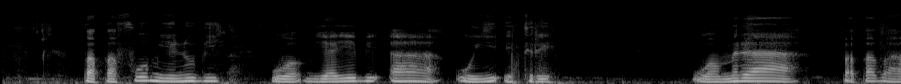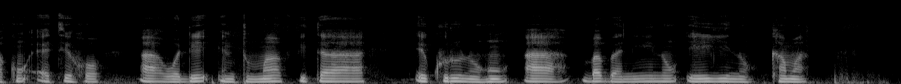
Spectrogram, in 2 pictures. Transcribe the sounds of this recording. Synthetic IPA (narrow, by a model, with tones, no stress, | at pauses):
pʰa˨pʰa˨fʊ˦ɔ˦m̃˨je˨nũ˦bi˦ | wɔ˨bɪ˨a˨je˦bi˦a˦wɔ˨ji˦ʔe˨tʰi˨ɾe˦ | wɔ˨mɪ̃˦ɾa˦˨ | pʰa˨pʰa˦baː˨kʰʊ̃˦ʔɛ˦tʰɪ˦hɔ˦a˨wɔ˨dɪ˦n̩˨tʰʊ̃˨mã˦fi˦tʰaː˦ | e˦kʰu˦ɾu˦nʊ̃˨ɦʊ̃˦a˨ba˦ba˨nĩ˦nʊ̃˦e˦ji˦nʊ̃˨kʰã˦mã˨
